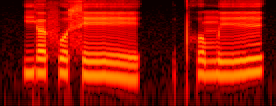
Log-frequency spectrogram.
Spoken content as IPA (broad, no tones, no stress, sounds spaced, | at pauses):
j œ f o s eː | pʰ o m ɪː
